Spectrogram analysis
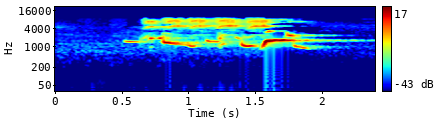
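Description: A black-naped oriole gives a rich, fluty whistled phrase of slurred notes, dipping and rising over about a second and a half. No other sounds are heard.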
